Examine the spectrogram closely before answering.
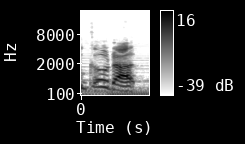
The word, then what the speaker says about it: Godot: It is, once again, pronounced Godot.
